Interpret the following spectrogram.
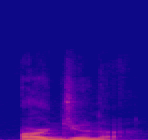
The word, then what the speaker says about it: Arjuna: It's not Arjuna, it's Arjuna.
